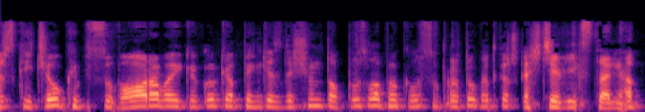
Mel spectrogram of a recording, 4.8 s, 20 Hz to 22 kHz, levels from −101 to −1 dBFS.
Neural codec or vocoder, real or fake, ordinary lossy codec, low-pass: codec, 32 kHz, 1.9 kbps, SNAC; fake; MP3, 48 kbps; 10.8 kHz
